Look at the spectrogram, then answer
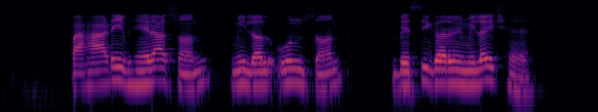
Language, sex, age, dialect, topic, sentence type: Maithili, male, 25-30, Bajjika, agriculture, statement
